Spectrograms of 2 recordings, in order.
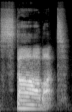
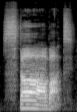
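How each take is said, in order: First: "stabat" with a long first a; careful pronunciation. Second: "stabat" louder, first a held long, second short; exaggerated long vowel. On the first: Teacher giving the answer "stabat" to students. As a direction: model "stabat" clearly. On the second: Teacher repeating "stabat" emphatically for students. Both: Shown as a demonstration. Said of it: "it's got a long A in the first syllable".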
